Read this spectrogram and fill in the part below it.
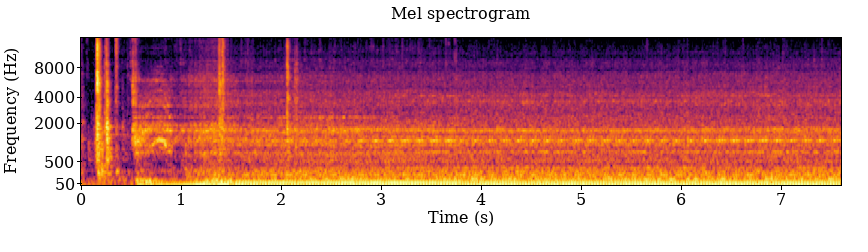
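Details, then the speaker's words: Kubota M125X tractor diesel about 8 hours into a shift holds a steady low idle. Both the manual throttle and the gas pedal move, but rpm never builds and there are no revs; cause not yet found. "The gas pedal, when you move the throttle manually, you can see it pushes the gas pedal down. But when you push on it, there is no throttle at all. The RPMs don't build at all."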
